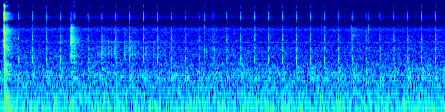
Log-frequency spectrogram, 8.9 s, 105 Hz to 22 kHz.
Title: 2012 Ninja 650 no start power 😢 I don’t know what to do!!! CAN SOMEONE HELP 🥺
